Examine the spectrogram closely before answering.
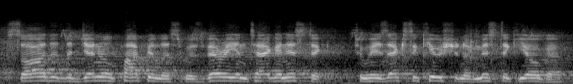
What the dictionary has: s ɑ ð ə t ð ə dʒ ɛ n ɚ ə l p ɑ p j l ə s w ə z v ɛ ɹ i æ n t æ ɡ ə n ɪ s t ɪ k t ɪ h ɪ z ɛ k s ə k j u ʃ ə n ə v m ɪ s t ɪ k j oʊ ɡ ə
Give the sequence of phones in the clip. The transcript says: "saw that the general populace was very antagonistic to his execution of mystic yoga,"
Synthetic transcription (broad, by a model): s ɑ ð ə t ð ə dʒ ɛ n ɚ l p ɑ p j l ə s w ə z v ɛ ɹ i æ n t æ ɡ ə n ɪ s t ɪ k t ɪ ɪ z ɛ k s ə k j u ʃ ə n ə v m ɪ s t ɪ k j oʊ ɡ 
